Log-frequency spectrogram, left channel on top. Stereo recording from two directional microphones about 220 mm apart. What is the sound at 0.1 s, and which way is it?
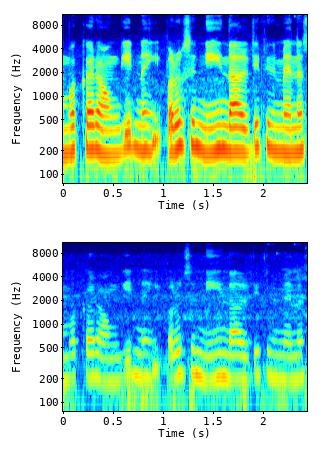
Speech, 50° left (ahead or behind).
